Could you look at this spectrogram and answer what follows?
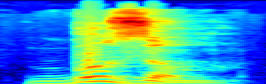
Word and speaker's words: bosom: Okay, the seventh way that we can pronounce O in English is O. O. Like in the word woman. Wo. O. Woman. Or bosom. Bosom.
